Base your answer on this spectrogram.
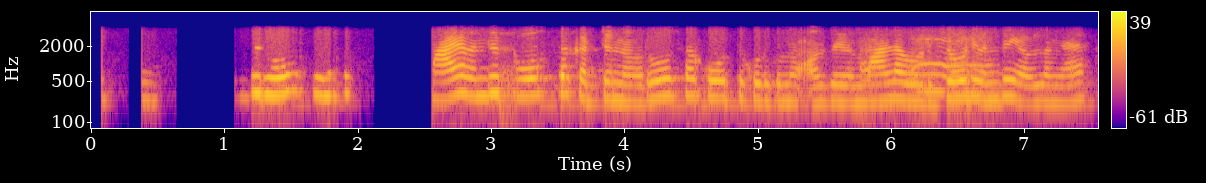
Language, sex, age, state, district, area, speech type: Tamil, female, 18-30, Tamil Nadu, Tirupattur, urban, conversation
